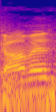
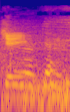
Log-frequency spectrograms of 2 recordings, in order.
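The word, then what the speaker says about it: Gamez: It's like Truelove Gomez, but I pronounce it Games.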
